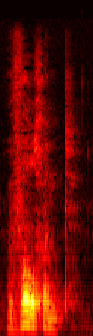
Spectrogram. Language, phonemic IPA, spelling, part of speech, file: Dutch, /ˈvɔlɣənt/, volgend, adjective / verb, Nl-volgend.ogg
- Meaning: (adjective) following, next, subsequent; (verb) present participle of volgen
